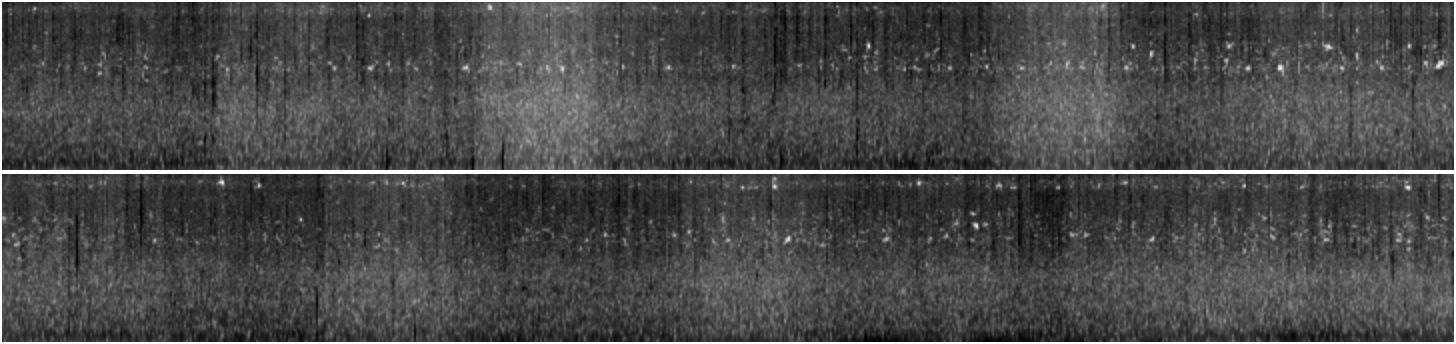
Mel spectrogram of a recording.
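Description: Steady rain falling, with a Blue Bay Shepherd gnawing and crunching a whole raw fish close by, a sharp click about five seconds in.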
